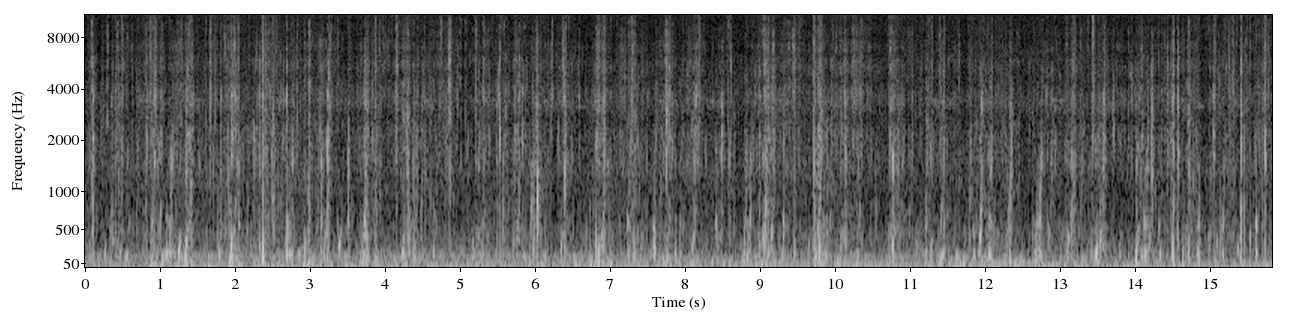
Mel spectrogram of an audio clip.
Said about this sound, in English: Various gases from deep within the earth escape through the wet clay mud, causing it to bubble. The gurgles of this multicolored artist paint pot were recorded by John R. Benham.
